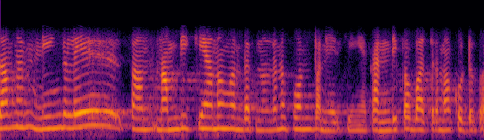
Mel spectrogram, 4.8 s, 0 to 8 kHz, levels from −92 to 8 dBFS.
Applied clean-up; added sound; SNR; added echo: none; none; none; none.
